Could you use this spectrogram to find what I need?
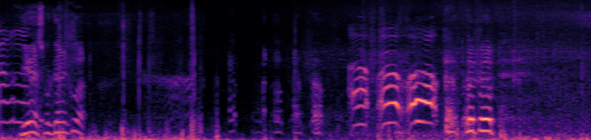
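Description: A young child shouts and squeals up close.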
